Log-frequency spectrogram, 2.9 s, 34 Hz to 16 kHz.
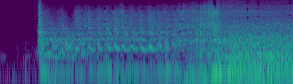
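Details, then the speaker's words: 1997 Chevy C1500 pickup that sat about 8 years, started after electrical repairs with zero codes; it cranks once, catches at once and settles into a steady, even idle with no misses or knocks: a normal start. "listen to that baby I'm buring look's good so far"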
